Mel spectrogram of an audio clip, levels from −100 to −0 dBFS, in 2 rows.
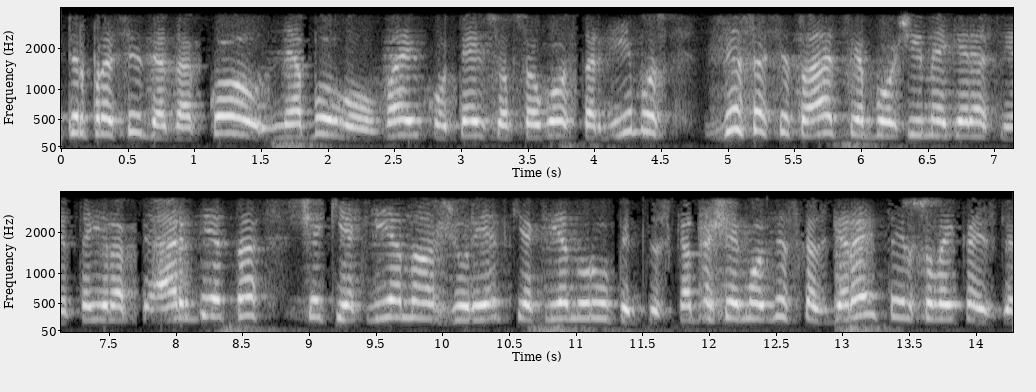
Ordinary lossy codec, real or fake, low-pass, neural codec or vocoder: AAC, 16 kbps; real; 3.6 kHz; none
